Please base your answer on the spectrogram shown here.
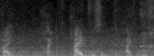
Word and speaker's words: Hikvision: কিন্তু এটার থেকে বেশি ইন্টারেস্টিং হচ্ছে এই পাশে হিক অর হাই ভিশন। সো I have been pronouncing it all wrong.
